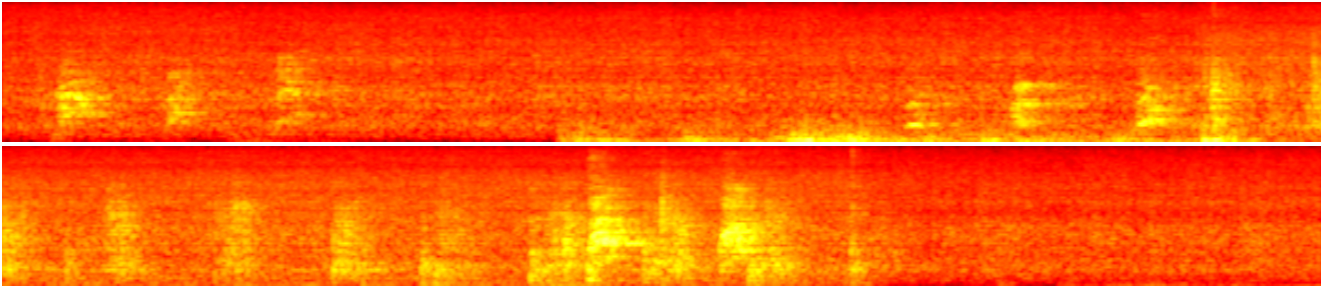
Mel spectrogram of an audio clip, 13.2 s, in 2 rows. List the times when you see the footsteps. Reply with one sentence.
The footsteps can be heard from 6.0 to 13.1 s.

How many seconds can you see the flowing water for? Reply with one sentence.
The flowing water can be heard for 13 seconds in total.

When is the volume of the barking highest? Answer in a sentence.
The volume of the barking peaks at 10 seconds.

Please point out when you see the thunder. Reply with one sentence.
The thunder can be heard from 2.8 to 6.2 s.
